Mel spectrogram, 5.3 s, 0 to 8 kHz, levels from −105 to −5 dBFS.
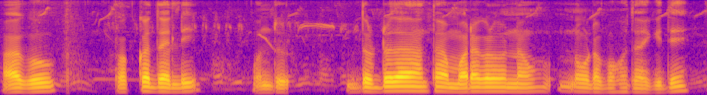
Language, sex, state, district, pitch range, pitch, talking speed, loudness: Kannada, male, Karnataka, Koppal, 120-135 Hz, 130 Hz, 70 wpm, -18 LUFS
